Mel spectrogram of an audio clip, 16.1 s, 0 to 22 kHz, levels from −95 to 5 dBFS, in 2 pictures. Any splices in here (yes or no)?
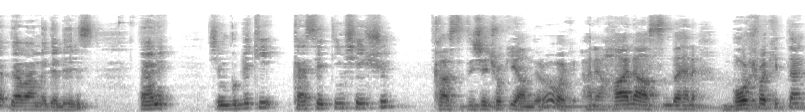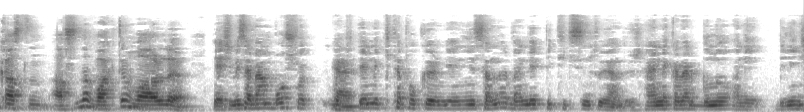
yes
